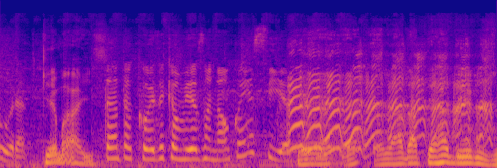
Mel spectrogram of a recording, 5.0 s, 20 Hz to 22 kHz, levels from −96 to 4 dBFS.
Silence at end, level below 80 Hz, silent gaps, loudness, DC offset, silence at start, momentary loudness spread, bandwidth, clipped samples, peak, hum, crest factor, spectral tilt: 0 s; -54 dBFS; none; -27 LUFS; under 0.1%; 0 s; 9 LU; 15 kHz; under 0.1%; -10 dBFS; none; 16 dB; -6 dB/octave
